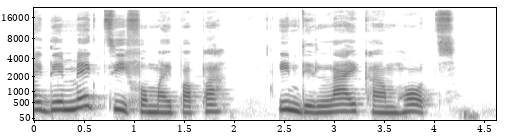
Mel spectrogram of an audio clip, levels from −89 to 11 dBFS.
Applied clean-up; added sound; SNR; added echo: none; none; none; none.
